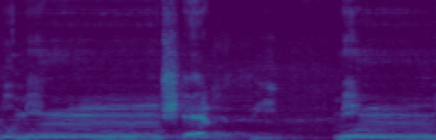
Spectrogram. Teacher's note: دون ان يدخل تفخيم الراء في ترقيق الشين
